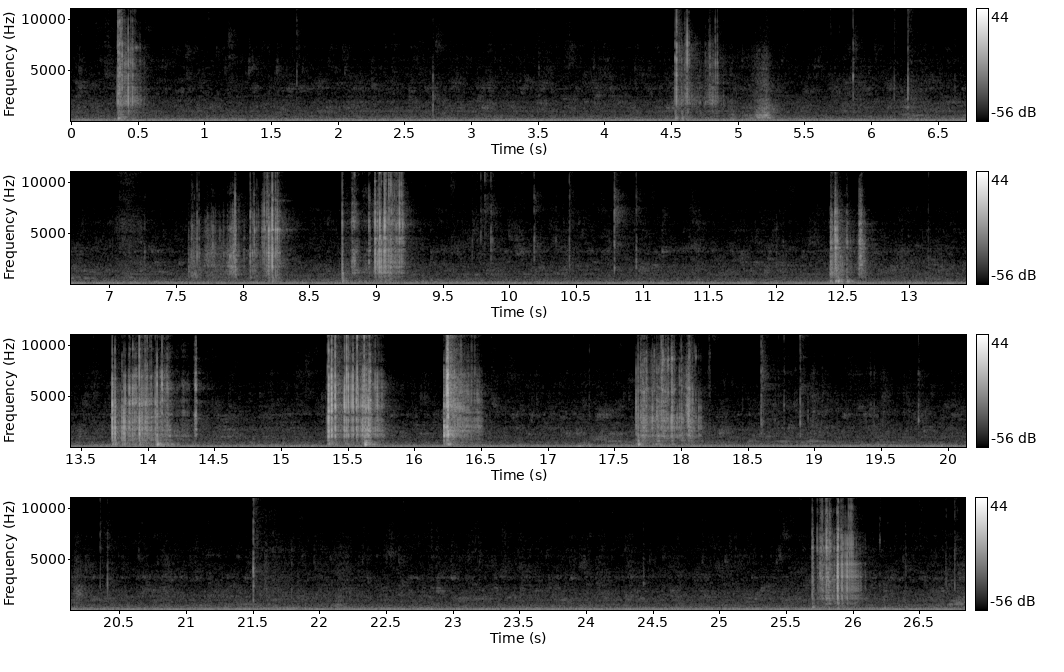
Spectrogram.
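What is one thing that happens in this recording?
Small plastic toy pieces click and rattle as they are handled up close.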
